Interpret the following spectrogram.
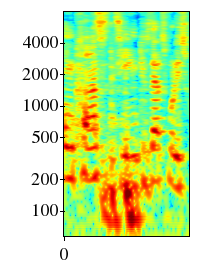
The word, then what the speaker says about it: Constantine: people and says that Constantine it rhymes with line and uh anytime when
